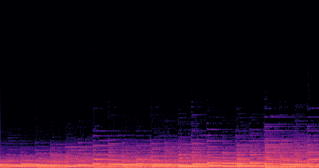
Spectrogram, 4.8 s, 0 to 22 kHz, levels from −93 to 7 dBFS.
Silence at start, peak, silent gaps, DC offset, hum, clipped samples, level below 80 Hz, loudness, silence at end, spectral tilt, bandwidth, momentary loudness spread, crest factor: 0 s; -6 dBFS; none; under 0.1%; none; under 0.1%; -48 dBFS; -18 LUFS; 0 s; -10.5 dB/octave; 5.2 kHz; 3 LU; 12 dB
